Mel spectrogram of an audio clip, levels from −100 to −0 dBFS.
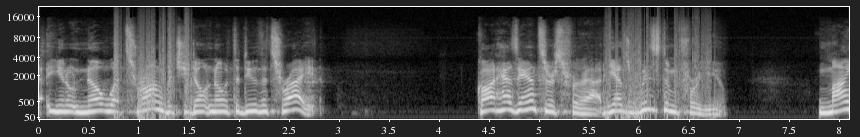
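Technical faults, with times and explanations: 0.75–1.52 s, loose connector crackle after "you know know", before "don't know what to": a worn contact makes and breaks, chopping the speech into irregular scratchy bursts.
5.66–6.76 s, loose connector crackle after "has answers for that": the contact keeps breaking, so the signal cuts in and out with rough crackling.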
